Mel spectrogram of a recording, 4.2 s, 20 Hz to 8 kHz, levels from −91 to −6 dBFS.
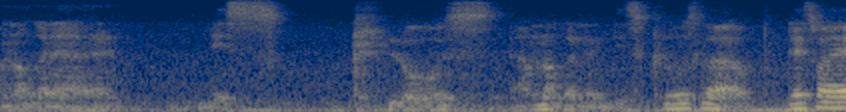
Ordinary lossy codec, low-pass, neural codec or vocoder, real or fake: none; none; none; real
